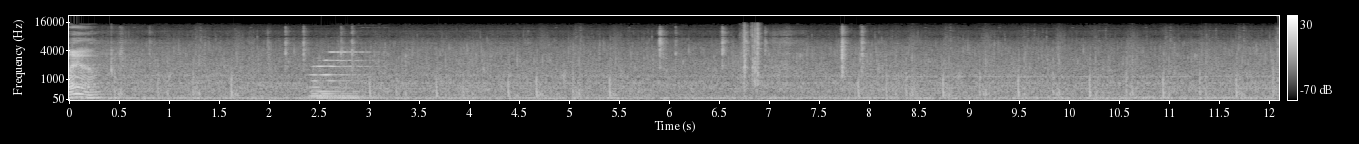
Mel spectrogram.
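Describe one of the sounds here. Footsteps tap steadily on a stone floor in an echoing hall.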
